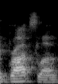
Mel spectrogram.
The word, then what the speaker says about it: Breslov: lover he would say bratz love that's the sort of more academic pronunciation he's a brother and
